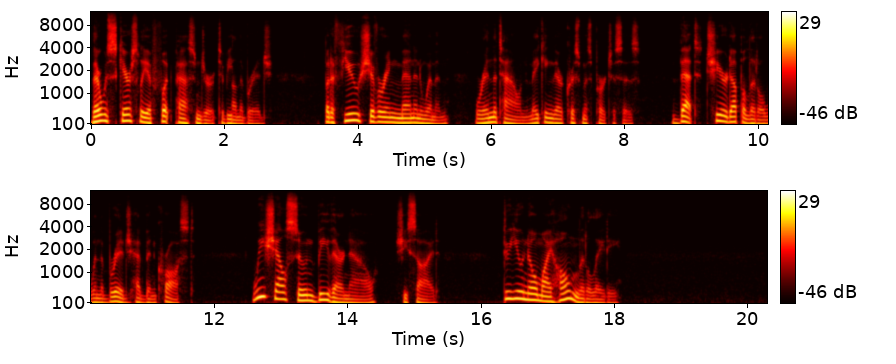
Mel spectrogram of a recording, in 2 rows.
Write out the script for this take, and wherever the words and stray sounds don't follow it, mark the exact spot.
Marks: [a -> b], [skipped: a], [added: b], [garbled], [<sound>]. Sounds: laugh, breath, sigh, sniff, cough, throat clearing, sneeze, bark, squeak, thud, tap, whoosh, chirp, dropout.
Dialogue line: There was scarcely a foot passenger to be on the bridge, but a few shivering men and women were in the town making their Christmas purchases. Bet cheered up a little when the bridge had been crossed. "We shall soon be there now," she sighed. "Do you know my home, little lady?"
There was scarcely a foot passenger to be on the bridge, but a few shivering men and women were in the town making their Christmas purchases. Bet cheered up a little when the bridge had been crossed. "We shall soon be there now," she sighed. "Do you know my home, little lady?"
